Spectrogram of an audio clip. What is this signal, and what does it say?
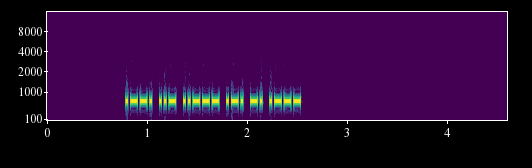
Morse code, heard as a keyed tone, about 50 wpm, 700 Hz. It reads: PU2RNJ
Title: DXCC-100 Call Signs - 6 Characters - 50wpm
